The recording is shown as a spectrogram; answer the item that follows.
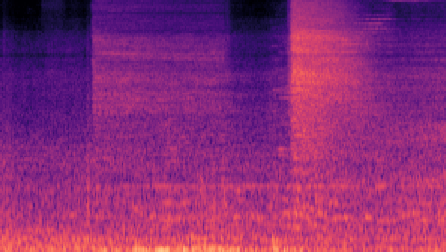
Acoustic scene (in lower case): subway train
